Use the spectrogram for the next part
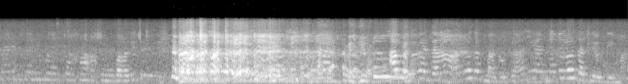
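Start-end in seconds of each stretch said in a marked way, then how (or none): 2.0-5.2 big burst of high laughter; sudden laughing outburst; loud laugh. Real, not acted. Laughs at her own story.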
